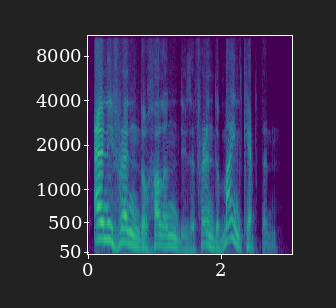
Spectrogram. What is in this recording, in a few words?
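Dutch male, voice; Pirates Of The Caribbean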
